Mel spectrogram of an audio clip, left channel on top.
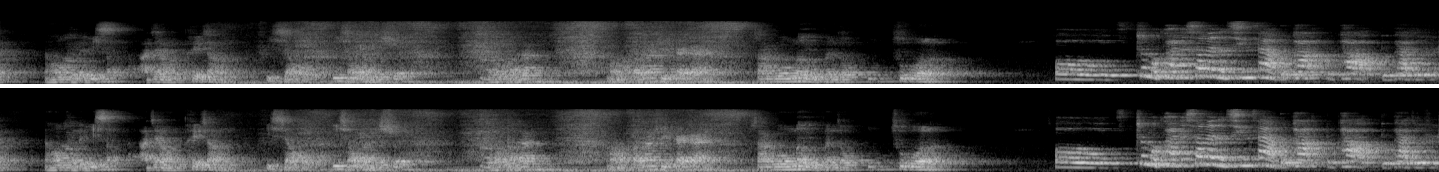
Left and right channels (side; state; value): both; normal; correlation 0.33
